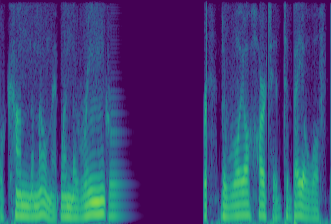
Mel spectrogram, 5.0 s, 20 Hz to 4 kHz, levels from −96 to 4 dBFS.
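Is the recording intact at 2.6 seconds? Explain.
No. At 2.6 seconds you're inside what sounds like a long network dropout, running from about 1.66 to 3.11 s. The sound breaks off, the last bit gets stretched into a buzzy or hissy tail that fades out, and then there's about a second of silence. What's likely happening is that packets stopped arriving, so the receiver kept concealing until it gave up. Around 0.8 s of real audio never comes back, and the timing shifts by roughly half a second when playback resumes.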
